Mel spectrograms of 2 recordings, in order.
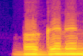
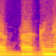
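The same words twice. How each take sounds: First: भगन with a vowel between ग and न; wrong form. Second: भग्न with a joined ग्न; correct form. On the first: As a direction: say भगन as three syllables. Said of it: "भगन नहीं होता". (गलत उच्चारण भगन) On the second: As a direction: say भग्न as two syllables, gn together. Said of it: "भग्न होता है". (सही उच्चारण भग्न) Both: Shown as a demonstration.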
